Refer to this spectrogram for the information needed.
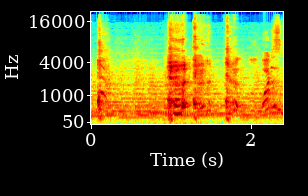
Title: *Cough cough*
